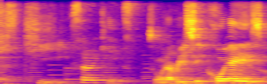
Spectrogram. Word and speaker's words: Surrey Quays: So if I were to read this, I would say Surrey Quays. Surrey Quays. Quays? Oh, I don't know what Cute, right? Quays. Okay, again, I think it's French. Okay, that is pronounced key.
